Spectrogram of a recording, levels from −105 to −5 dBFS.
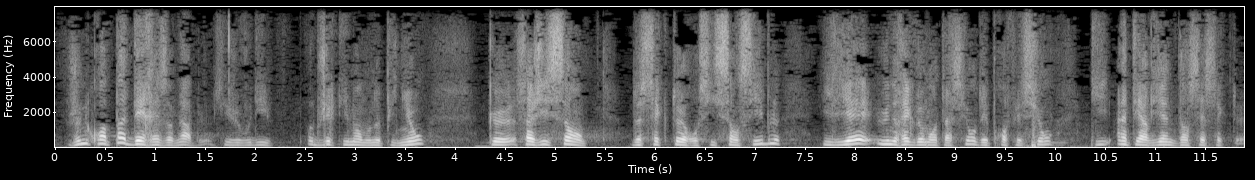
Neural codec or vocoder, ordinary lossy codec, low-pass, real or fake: none; none; none; real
